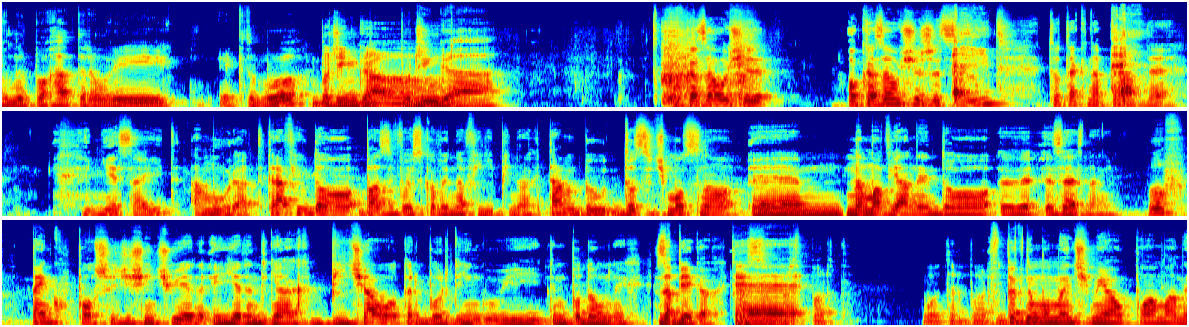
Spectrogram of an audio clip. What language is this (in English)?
Polish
